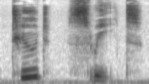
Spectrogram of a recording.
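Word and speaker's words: tout de suite: Tout suite.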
